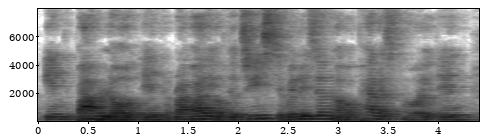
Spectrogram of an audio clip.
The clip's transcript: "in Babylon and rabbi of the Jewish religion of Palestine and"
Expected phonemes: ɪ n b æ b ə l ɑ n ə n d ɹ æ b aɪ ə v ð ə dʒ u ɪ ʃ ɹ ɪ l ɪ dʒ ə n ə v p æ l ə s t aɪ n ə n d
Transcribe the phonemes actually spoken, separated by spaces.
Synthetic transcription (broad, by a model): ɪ n b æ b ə l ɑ n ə n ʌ ɹ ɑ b aɪ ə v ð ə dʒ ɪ s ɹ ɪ l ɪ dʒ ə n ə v p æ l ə s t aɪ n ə n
